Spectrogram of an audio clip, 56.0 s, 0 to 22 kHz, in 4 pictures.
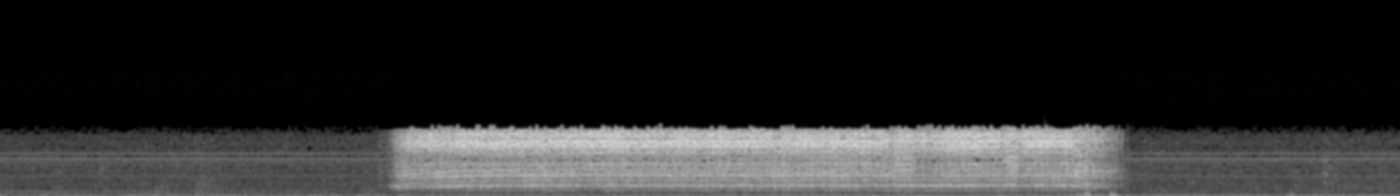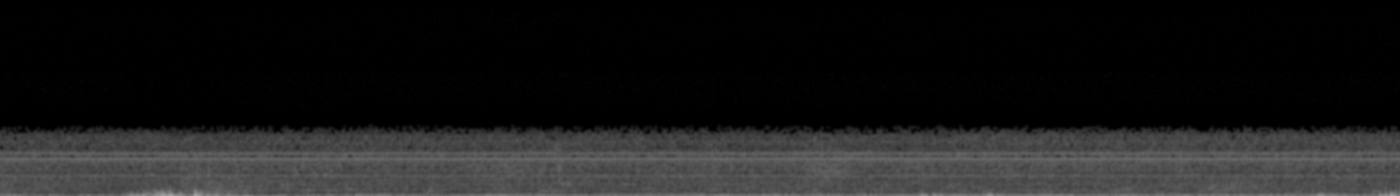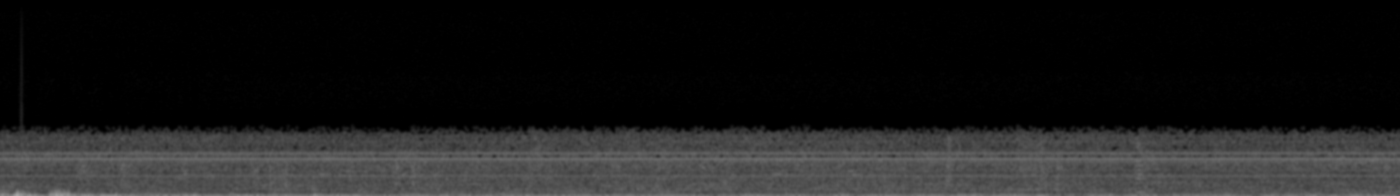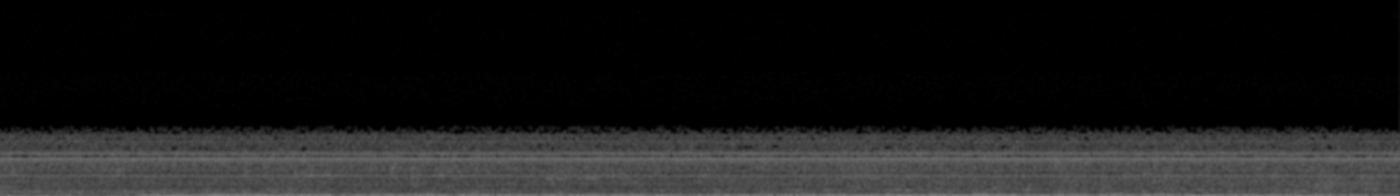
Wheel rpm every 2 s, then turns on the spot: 0, 0, 130, 160, 160, 70, 0, 0, 0, 0, 0, 0, 0, 0, 0, 0, 0, 0, 0, 0, 0, 0, 0, 0, 0, 0, 0, 0.
none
